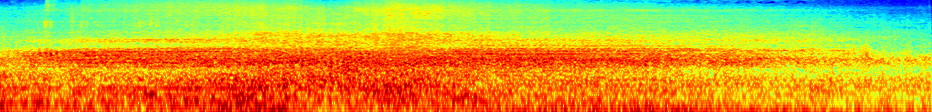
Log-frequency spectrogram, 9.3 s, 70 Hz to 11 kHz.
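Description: CrossCountry Class 170 Turbostar diesel multiple unit passing through the station at speed: the rush of the train builds to its loudest about three to four seconds in, then fades away.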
